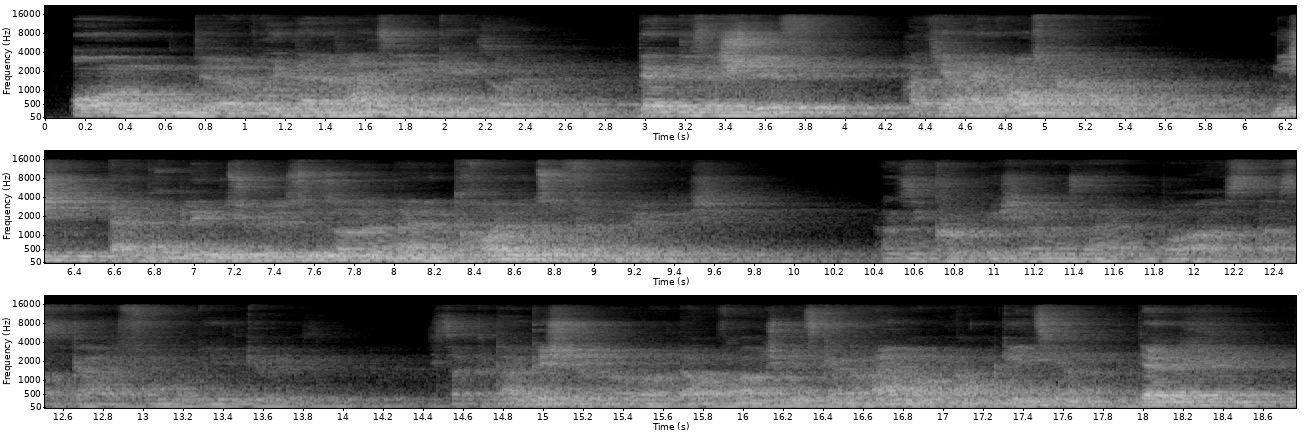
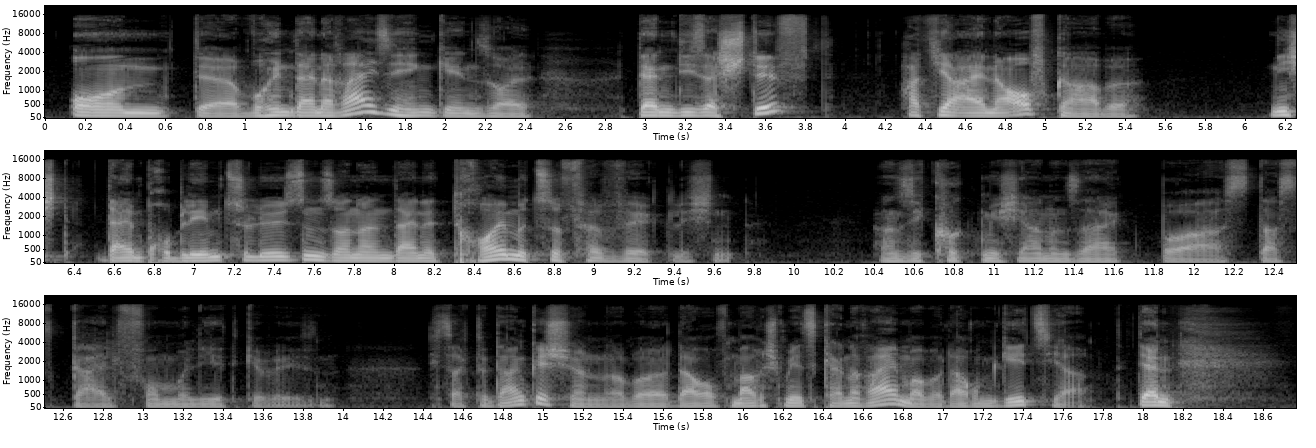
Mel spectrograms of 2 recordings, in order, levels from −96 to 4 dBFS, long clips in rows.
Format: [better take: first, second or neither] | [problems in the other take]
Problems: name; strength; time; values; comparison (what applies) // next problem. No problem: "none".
second | room echo; strong; dies away in 1.9 s // off-mic speech; far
